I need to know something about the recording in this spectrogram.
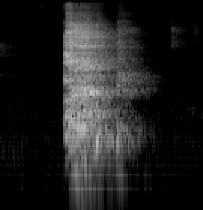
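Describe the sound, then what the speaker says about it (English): A single close cough, one harsh rasping burst lasting under a second, heard alone against a quiet room. "Cough break."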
